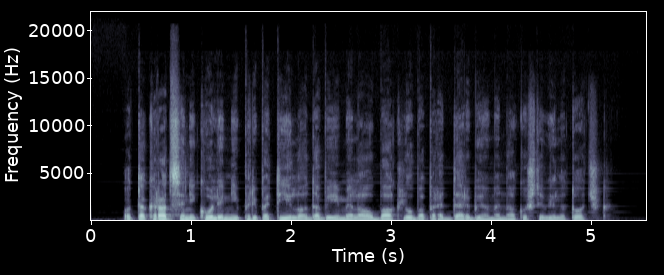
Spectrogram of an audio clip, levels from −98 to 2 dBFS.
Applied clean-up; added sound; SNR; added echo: neural mask model DeepFilterNet 3.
